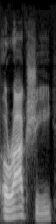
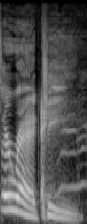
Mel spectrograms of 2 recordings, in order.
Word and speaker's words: Araghchi: Abbas Araghchi. He's from man. I listen to the Tim Miller on the Bulwark sometimes, and he pronounced it Arashi. Arashi or Arachi. He said made it Italian.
